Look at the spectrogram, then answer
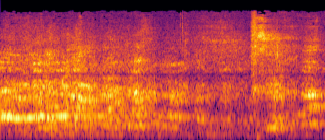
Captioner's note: audience laughing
